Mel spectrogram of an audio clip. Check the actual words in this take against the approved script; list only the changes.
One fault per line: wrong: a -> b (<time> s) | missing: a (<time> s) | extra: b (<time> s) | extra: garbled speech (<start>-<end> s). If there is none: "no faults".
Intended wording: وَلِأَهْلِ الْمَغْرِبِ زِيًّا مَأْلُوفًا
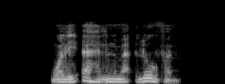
missing: الْمَغْرِبِ زِيًّا (1.1 s)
